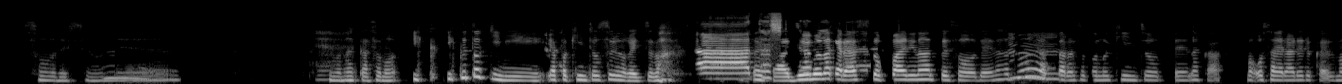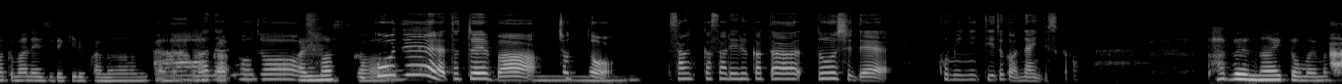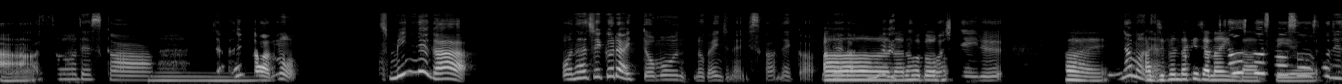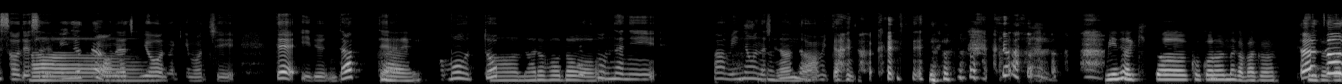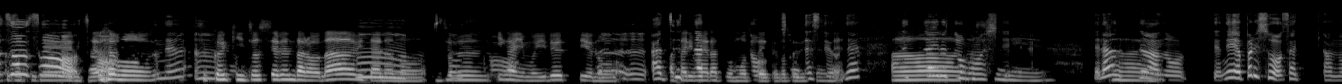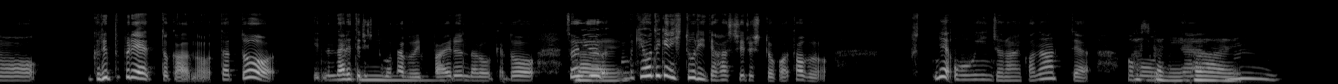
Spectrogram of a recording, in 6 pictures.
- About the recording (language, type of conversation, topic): Japanese, advice, 一歩踏み出すのが怖いとき、どうすれば始められますか？
- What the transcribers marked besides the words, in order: chuckle; tapping; "コミュニティ" said as "コミニティ"; other background noise; laughing while speaking: "みたいな 感じで"; laugh; laughing while speaking: "みたいなもう"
